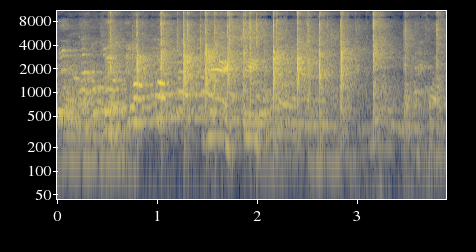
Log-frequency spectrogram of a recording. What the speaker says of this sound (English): Again, you can clap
